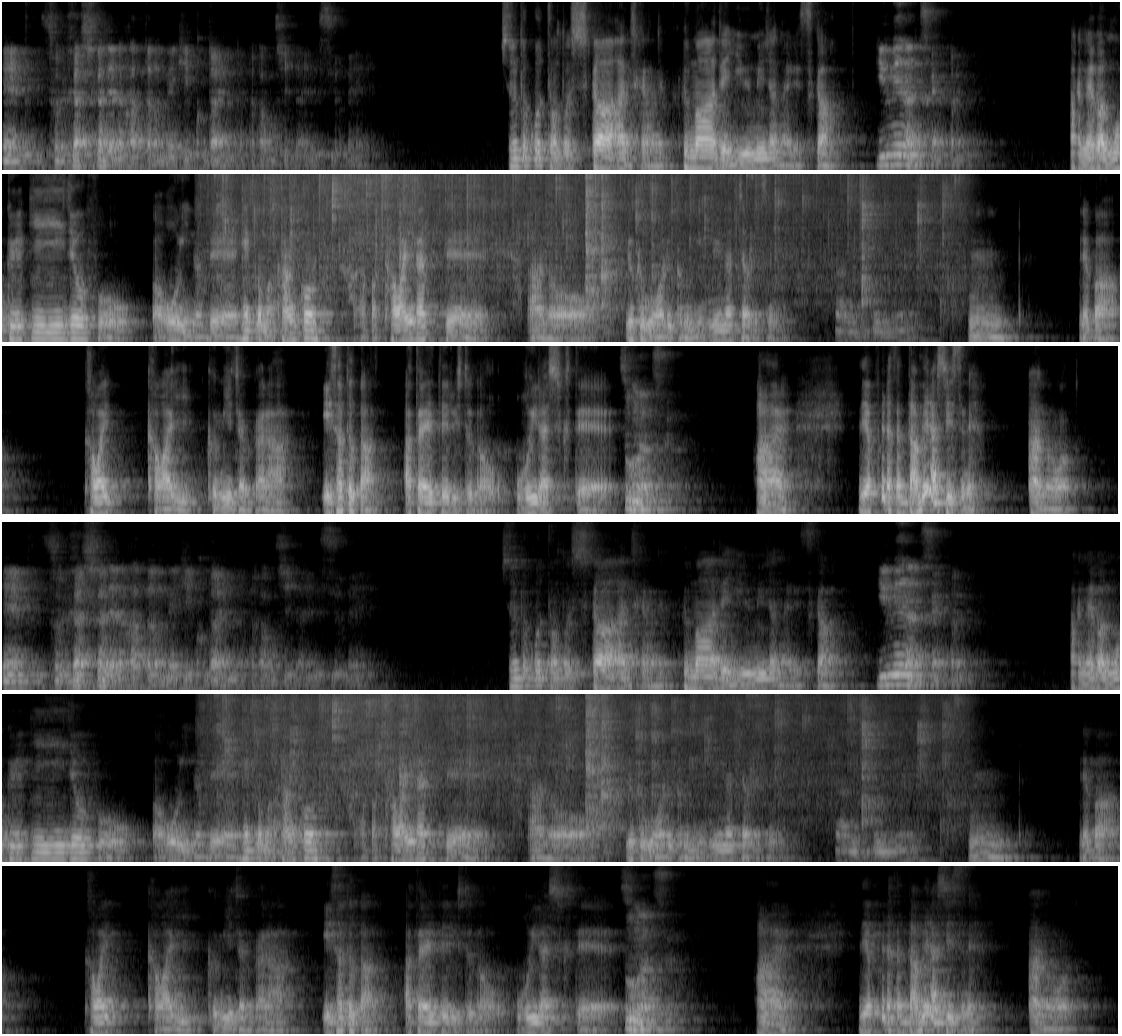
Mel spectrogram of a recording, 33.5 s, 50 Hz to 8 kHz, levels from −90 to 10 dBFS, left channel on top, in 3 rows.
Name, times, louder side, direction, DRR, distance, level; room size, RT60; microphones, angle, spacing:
voice 1, 0.0-3.6 8.7-9.6 13.9-14.0 19.5-20.3 28.5-29.1, equal, 60° left, -4 dB, 1.2 m, -36 dB
voice 2, 5.0-8.4 10.7-17.1 17.4-19.0 20.8-21.2 22.0-22.4 23.2-23.5 23.8-25.3 25.6-28.5 29.9-30.6 30.9-32.2 32.6-33.1, left 5 dB, 90° left, 14 dB, 0.5 m, -29 dB
sound 1, 13.1-20.8, left 3 dB, 20° left, 1.6 m, -42 dB
10.5 x 5.5 x 4.0 m, 0.86 s
head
